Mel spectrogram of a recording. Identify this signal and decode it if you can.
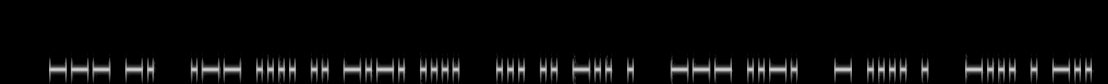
Morse code, heard as a keyed tone, about 22 wpm, 700 Hz. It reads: ON WHICH SIDE OF THE BED
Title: Sentences from Top 1000 Words - Review Part 1 - 22wpm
